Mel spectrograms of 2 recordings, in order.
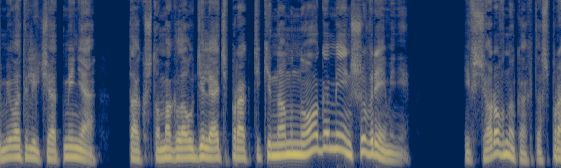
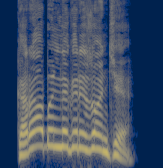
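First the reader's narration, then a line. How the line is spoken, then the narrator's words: Shouting sailor. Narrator (Russian): выкрикнул дежурный матрос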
